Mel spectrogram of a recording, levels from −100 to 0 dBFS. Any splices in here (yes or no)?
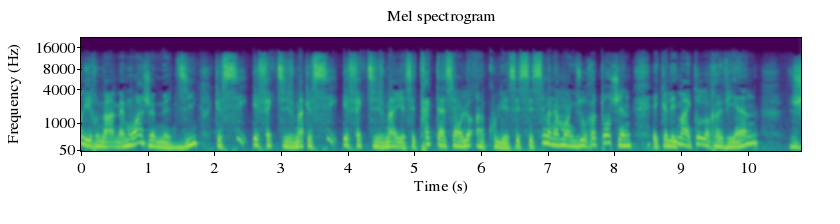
yes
